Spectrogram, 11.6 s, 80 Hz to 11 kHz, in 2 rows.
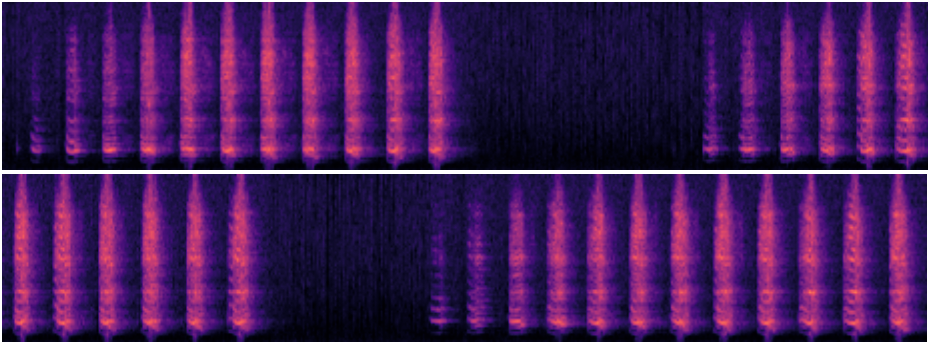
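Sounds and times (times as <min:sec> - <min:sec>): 
turkey yelps: 0:00.2 - 0:02.9, 0:04.4 - 0:07.5, 0:08.5 - 0:11.5.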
